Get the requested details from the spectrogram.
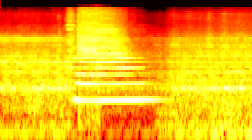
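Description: A diesel locomotive's air horn sounds once.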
